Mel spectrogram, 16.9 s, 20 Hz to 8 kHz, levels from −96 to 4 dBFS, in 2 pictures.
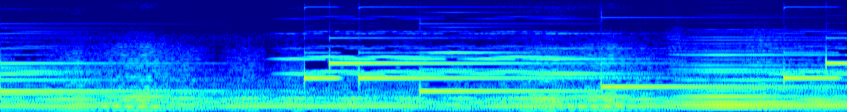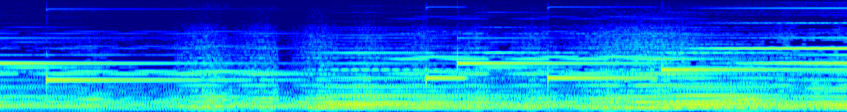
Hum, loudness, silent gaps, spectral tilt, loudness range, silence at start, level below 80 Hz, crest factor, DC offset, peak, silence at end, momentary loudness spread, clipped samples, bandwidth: none; -40 LUFS; none; -7.5 dB/octave; 5 LU; 0 s; -66 dBFS; 14 dB; under 0.1%; -24 dBFS; 0 s; 9 LU; under 0.1%; 7.8 kHz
